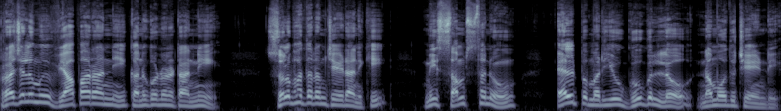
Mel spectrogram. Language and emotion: Telugu, neutral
